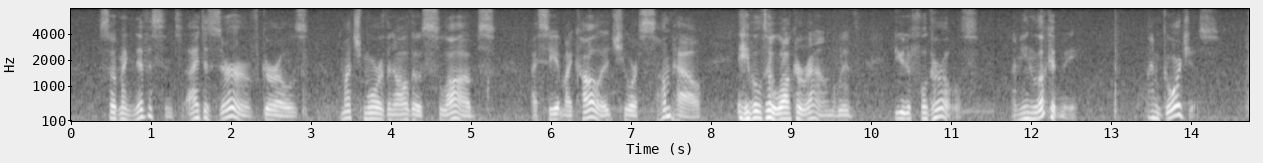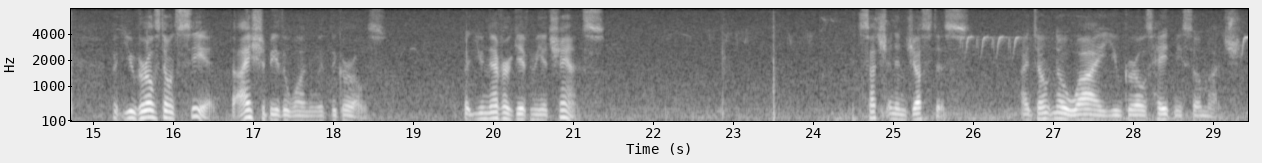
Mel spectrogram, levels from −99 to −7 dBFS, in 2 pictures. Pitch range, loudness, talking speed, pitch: 120-160 Hz, -17 LUFS, 140 wpm, 140 Hz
